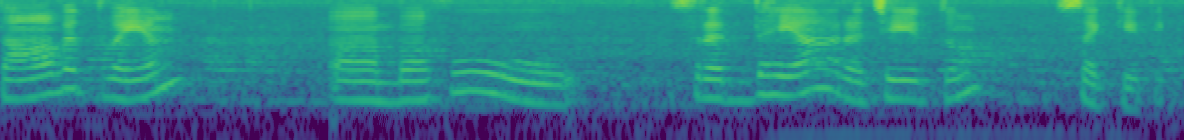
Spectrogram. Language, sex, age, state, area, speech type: Sanskrit, female, 30-45, Tamil Nadu, urban, spontaneous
